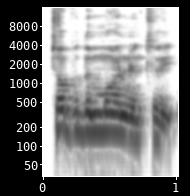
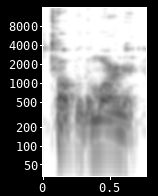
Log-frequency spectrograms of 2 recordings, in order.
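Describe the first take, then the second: First: Higher-pitched mock Irish greeting; playful Irish accent. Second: Lower, much softer repeat; muttered Irish greeting. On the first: Streamer greeting a viewer, playful Irish accent. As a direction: greet her in a light, put-on Irish lilt. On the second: Pretend. Streamer correcting himself, quiet low Irish-greeting aside. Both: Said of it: "No, that's Irish".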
